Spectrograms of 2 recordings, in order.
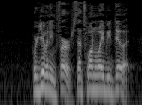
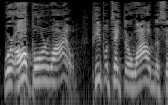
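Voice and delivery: preaching loud; 7 semitones higher, 10 dB louder than usual. Real, not acted. Preacher building to a climax.

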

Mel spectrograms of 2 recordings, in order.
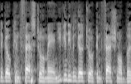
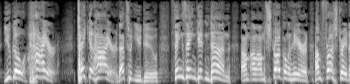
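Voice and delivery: higher and louder, building to a shout; preaching at full force; 7 semitones higher, 4 dB louder than usual. Acted. Preacher urging the church to take it higher, shouting. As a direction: drive it home to the congregation, climbing.

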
